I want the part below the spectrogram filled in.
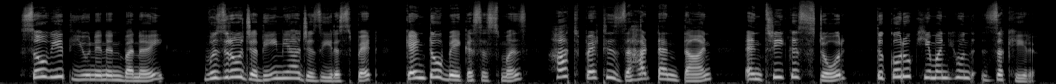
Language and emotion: Kashmiri, neutral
